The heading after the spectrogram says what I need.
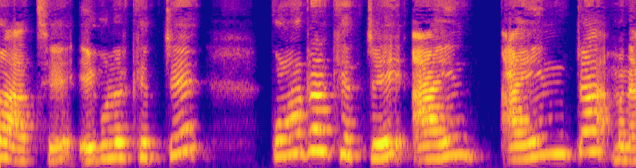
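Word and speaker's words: ein: আইন আইনটা মানে আইনসটা আইনস হবে না এগুলোর ক্ষেত্রে আইন হবে আইন উচ্চারণ হবে কি হবে আইন উচ্চারণ হবে অর্থাৎ এসটা আমরা নিব না এস শুধুমাত্র আইনস বলার সময় আইনসটা নিব অর্থাৎ ওয়ান যখন বলব তখনই শুধুমাত্র আমরা এসটাকে নিব বাকি কোন ক্ষেত্রে আমরা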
